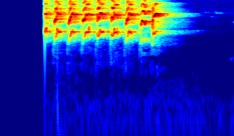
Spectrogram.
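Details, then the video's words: Lovebird from Aceh, Indonesia, giving a single brief burst of about eight fast, shrill, scratchy chattering notes that fades out at the end. "Love Bird Gacor Aceh"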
